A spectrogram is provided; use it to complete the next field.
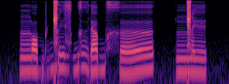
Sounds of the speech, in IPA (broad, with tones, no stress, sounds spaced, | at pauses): ŋ ɔ˨ b ɡ͡ǁ ɪ˦˨ z ɡ ə̤˦˨ ɾ ɐ˧ b x əː˨˦ | ŋ͡ǁ ɪ˨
